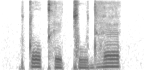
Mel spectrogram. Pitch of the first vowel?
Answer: high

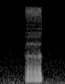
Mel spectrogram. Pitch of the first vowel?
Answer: rising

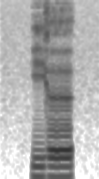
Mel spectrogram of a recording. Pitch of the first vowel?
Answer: low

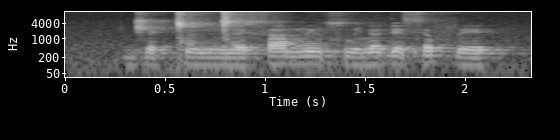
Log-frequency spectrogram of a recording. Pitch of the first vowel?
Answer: low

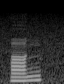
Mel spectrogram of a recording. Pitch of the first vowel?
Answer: rising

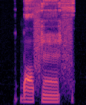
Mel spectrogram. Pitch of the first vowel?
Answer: low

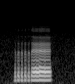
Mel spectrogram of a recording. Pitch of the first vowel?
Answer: high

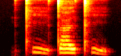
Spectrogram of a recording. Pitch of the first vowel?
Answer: falling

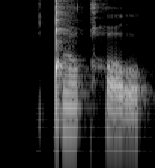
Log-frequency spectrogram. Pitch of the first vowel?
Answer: low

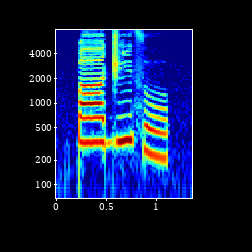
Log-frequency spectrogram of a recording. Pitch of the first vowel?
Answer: high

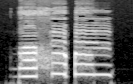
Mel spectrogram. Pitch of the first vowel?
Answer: low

